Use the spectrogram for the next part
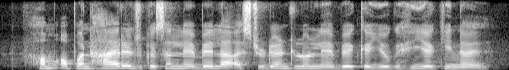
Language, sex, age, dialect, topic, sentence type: Magahi, female, 18-24, Southern, banking, statement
